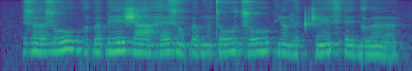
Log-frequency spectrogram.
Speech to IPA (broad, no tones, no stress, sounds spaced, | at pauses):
z œː z oː ɡʷ a̤ ɓ œ ɓ eː ʒ aː ɦ ɛ z õ ɓ œ ɡʷ œ̃ t oː d͡z oː k j œ̃ v ɛ t t͡ʃ ẽː s ʔ eː ɡ ɹ œ̃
